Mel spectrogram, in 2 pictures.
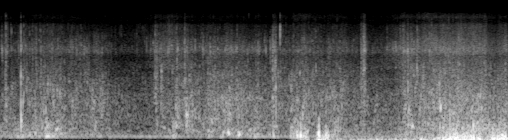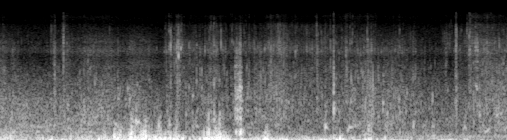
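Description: Kayak paddle strokes splashing and river water rushing past the hull. From about three seconds in, wind buffets the camera microphone with a loud, gusting low rumble.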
